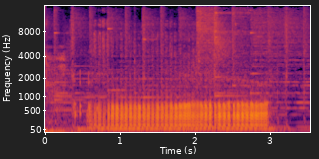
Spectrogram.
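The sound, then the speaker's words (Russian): A loud, steady Subaru WRX STI engine rumble with a throbbing, pulsing low burble, swelling in quickly, holding for a couple of seconds, then dropping away, heard on its own with no talking. “Так, теперь мы слушаем Subaru в RX STI.”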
